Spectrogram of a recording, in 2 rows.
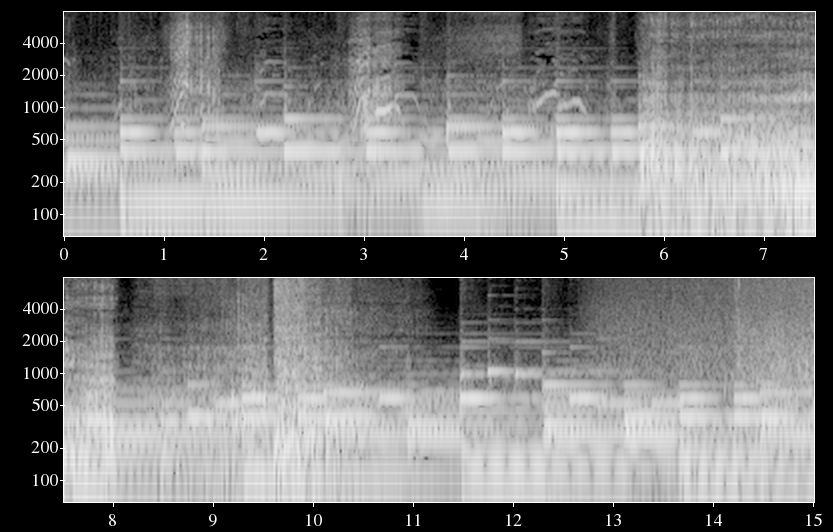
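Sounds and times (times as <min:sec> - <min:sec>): soft piano music: 0:00.0 - 0:15.0
tiger roaring: 0:05.7 - 0:11.0.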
